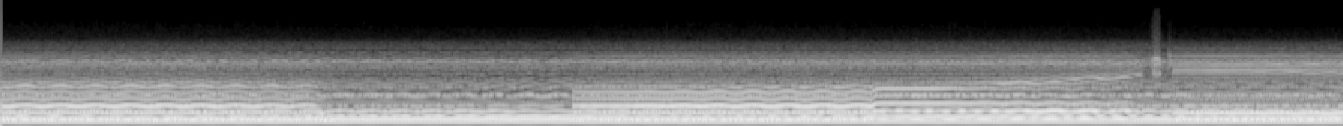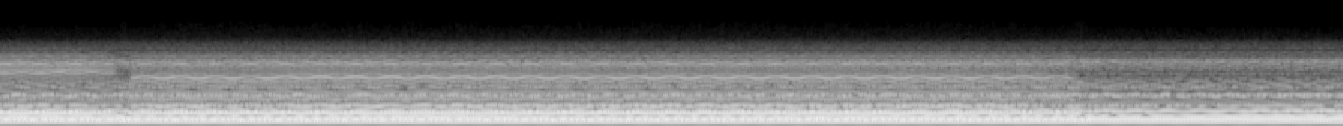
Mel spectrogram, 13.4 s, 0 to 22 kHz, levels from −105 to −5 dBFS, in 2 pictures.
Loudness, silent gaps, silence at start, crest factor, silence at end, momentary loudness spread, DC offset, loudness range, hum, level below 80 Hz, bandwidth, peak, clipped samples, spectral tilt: -16 LUFS; none; 0 s; 12 dB; 0 s; 2 LU; 1%; 1 LU; none; -74 dBFS; 4.1 kHz; -4 dBFS; under 0.1%; -11.5 dB/octave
